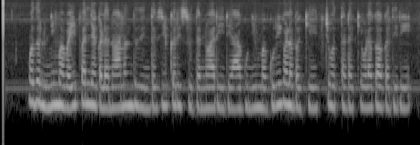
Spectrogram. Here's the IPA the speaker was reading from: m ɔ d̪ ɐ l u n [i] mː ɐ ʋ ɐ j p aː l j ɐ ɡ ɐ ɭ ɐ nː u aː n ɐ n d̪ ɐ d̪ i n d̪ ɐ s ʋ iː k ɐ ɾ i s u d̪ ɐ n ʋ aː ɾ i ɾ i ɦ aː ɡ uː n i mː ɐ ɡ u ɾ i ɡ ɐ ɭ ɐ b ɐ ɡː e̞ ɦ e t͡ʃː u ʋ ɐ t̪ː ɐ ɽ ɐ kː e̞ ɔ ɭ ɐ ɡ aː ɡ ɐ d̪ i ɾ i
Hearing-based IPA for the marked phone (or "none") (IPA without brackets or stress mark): i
